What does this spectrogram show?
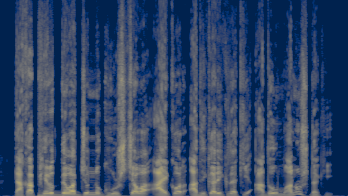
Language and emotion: Bengali, disgusted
